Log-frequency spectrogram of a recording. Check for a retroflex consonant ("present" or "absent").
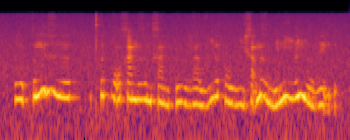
absent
